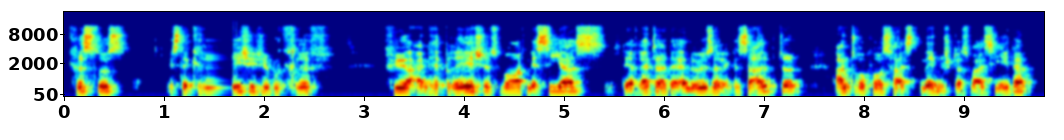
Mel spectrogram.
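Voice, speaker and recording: Sounding stuffy from a cold, a middle-aged man with a dark-toned voice on the high side delivers a hesitant, thoughtful lecture. He's at home in a room, speaking through a webcam on a video call.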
